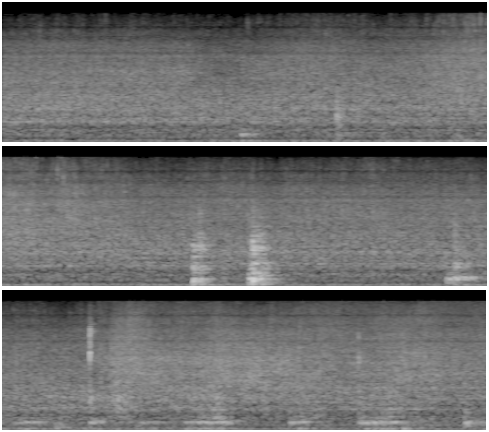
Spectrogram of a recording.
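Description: Chicken pieces frying in hot ghee in a karahi, a steady sizzle throughout. Two sharp knocks come about seven seconds in and another a few seconds later.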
